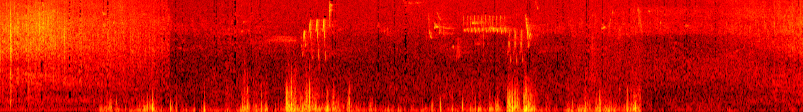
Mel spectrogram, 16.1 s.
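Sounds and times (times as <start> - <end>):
small birds singing: 2.0 - 14.2.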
